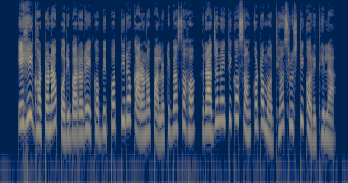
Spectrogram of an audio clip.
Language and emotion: Odia, neutral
